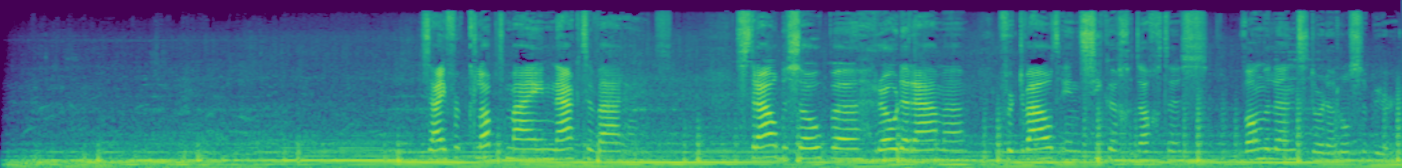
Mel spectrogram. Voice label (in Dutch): poetry circle spoken word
